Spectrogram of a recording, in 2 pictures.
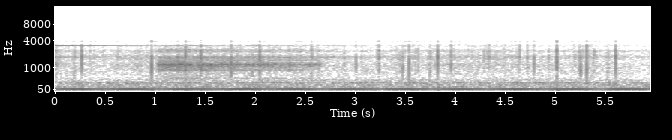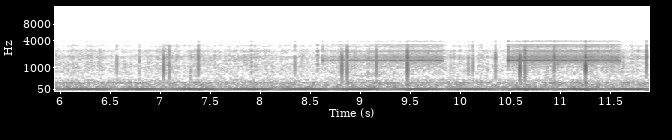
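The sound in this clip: A telephone rings unanswered while a call is traced and stalled: several separate bursts of a buzzing ring sound over a constant low hum and faint static.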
